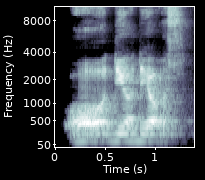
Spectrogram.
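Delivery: slow, drawn-out demon like a choir bass; very deep demon voice. Retold or imitated. Demon speaking through a possessed girl, deep slow bass voice. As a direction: imitate a deep, smoky possessing voice, stretched out. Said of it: "la otra voz muy profunda, como humo, como un bajo en el coro".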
